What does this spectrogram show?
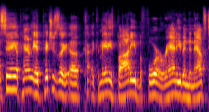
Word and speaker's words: Khamenei: I never say it right. I know it's more like Khamenei, but I'm gonna use my American mouth to say Khamenei the way everybody here says it.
